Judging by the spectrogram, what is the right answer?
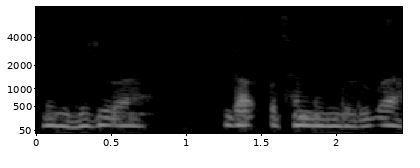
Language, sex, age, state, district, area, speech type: Santali, male, 60+, Odisha, Mayurbhanj, rural, spontaneous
